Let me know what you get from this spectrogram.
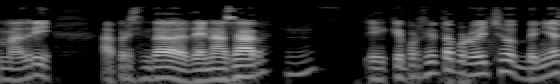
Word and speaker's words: Hazard: Él es belga, se pronuncia, es Eden Hazard. Esta es la forma correcta de decirlo. Además, a mí me han comentado algún compañero que tampoco se pronuncia ni la H, por supuesto, ni la D final, casi.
